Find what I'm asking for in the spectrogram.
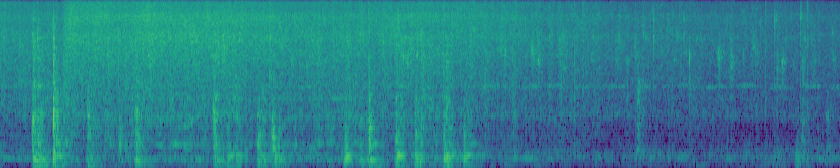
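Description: Garlic sizzles and crackles in used frying oil left over from frying fish, a steady close hiss with scattered pops and stirring clicks that slowly settles over ten seconds, with no talking.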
